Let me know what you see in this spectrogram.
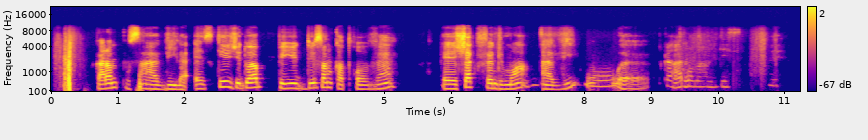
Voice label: voice message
